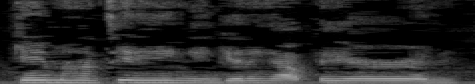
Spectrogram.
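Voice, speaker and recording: Hoarse, sniffly woman chatting about games. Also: mid-range voice, flat delivery, unhurried, dark tone, a little hiss or hum, poor audio. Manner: chatty, rambling, many fillers. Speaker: game collecting vlogger. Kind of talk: casual chat about game pickups.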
